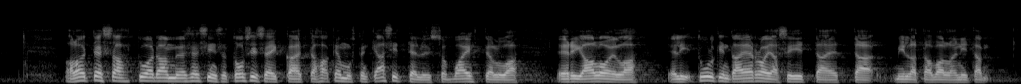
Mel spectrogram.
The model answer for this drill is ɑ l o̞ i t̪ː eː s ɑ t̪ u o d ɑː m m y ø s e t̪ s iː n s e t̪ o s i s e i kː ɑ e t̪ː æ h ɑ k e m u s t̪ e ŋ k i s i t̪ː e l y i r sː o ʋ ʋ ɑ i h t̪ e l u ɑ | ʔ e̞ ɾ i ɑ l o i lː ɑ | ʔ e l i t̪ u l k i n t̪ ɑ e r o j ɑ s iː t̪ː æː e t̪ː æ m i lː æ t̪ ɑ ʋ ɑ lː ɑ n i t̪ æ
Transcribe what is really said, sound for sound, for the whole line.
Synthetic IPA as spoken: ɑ l o̞ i t̪ː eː sː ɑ t̪ u o d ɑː m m y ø s e s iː n s e t̪ o s i s e i kː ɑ e t̪ː æ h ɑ k e m u s t̪ e ŋ k æ s i t̪ː e l y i sː o ʋ ʋ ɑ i h t̪ e l u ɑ | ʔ e̞ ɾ i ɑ l o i lː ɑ | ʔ e l i t̪ u l k i n t̪ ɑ e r o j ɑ s iː t̪ː æ e t̪ː æ m i lː æ t̪ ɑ ʋ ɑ lː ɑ n iː t̪ æ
